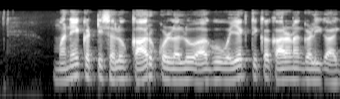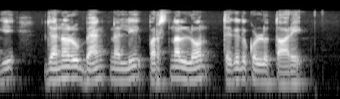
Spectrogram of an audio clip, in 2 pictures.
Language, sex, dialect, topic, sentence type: Kannada, male, Mysore Kannada, banking, statement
